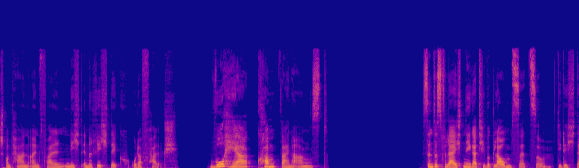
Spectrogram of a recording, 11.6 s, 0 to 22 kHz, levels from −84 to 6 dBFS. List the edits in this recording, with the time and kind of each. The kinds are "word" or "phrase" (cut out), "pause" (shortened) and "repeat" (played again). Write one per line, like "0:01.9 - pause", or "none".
none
